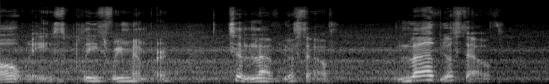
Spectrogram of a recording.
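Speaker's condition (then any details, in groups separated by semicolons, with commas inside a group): Cerebral palsy; affected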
